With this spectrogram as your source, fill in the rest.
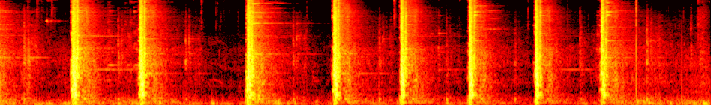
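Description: A Canik Rival S pistol fires steel-cased ammunition at steel gongs: eight sharp, loud shots spaced about a second apart, each ending in a bright metallic clang that rings briefly before the next, with no talking.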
